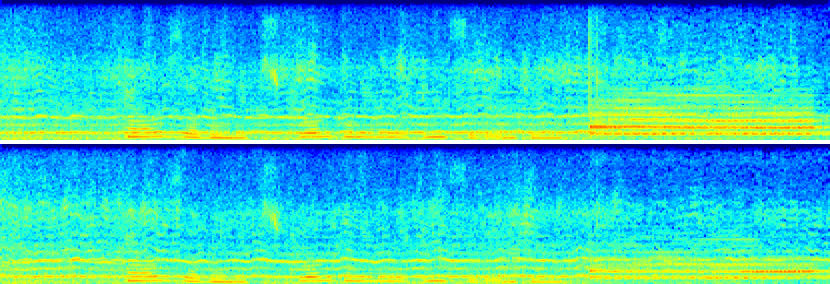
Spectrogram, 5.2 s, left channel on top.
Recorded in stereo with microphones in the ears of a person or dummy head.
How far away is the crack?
No crack in this recording.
